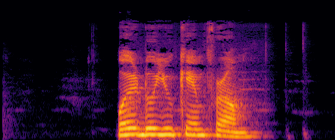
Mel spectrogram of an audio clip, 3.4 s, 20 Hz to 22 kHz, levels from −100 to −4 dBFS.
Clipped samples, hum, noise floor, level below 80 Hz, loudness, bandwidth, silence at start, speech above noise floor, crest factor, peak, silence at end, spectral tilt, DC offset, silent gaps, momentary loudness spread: under 0.1%; none; -78 dBFS; -56 dBFS; -18 LUFS; 11.5 kHz; 1.2 s; 60 dB; 16 dB; -6 dBFS; 0.75 s; -7.5 dB/octave; under 0.1%; none; 11 LU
